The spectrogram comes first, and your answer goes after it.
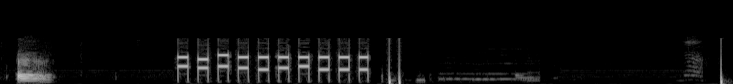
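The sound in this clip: Telephone keypad tones as a call is transferred: a quick, evenly spaced run of short beeps at shifting pitches, followed by a couple of clicks and a brief low tone, with a short burst of voice at the start.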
